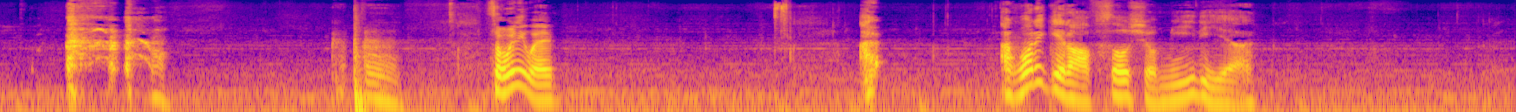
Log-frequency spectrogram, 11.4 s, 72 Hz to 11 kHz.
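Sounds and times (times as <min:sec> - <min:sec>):
person coughing: 0:00.5 - 0:01.3, 0:02.5 - 0:03.1, 0:06.4 - 0:06.7
speech: 0:03.7 - 0:04.3, 0:07.6 - 0:09.5.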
